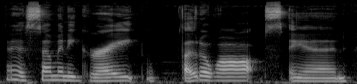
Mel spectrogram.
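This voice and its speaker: A woman's voice: on the low side, slow pace, clear, resonant tone. A woman giving casual, upbeat vlog narration in a chatty way. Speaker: travel vlogger.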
